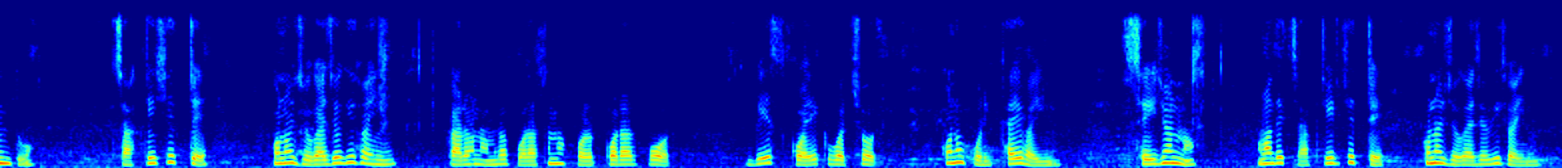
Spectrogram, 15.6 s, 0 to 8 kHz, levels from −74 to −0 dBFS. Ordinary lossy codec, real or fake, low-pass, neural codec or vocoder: none; fake; 7.2 kHz; vocoder, 22.05 kHz, 80 mel bands, WaveNeXt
